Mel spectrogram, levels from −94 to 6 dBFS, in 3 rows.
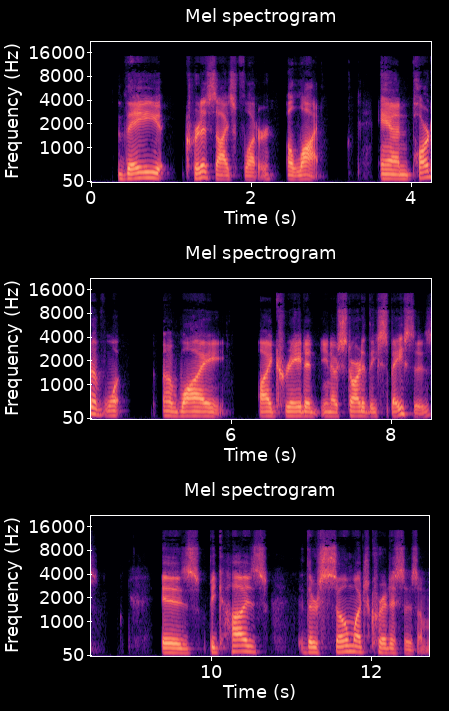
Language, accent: English, American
